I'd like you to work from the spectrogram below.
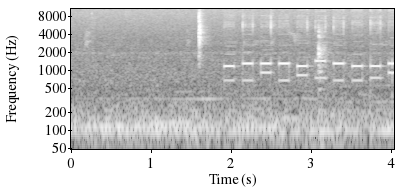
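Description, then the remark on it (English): A rapid series of about ten short dual-tone keypad beeps, each pair of steady pitches sounding briefly with small gaps, as a program plays the keypad tones of a phone number being dialed, over a low background hum. “Okay, so that's the number being dialed.”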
